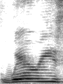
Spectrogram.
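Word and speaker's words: wherries: ferry boats and warys werries that rhymes with berries that's how it's spelled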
